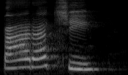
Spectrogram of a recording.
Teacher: exemplo eu tenho aqui ó em Paraty eu tenho três sílabas a tônica é a última sílaba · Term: oxítona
